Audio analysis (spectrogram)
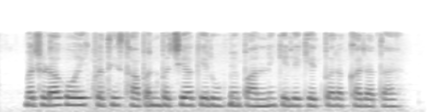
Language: Hindi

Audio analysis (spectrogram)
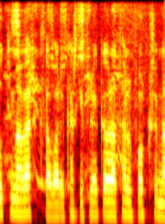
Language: Icelandic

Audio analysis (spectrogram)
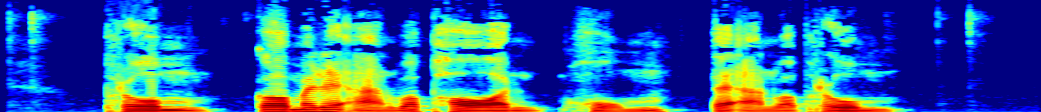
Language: Thai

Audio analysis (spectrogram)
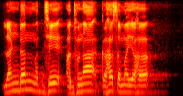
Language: Sanskrit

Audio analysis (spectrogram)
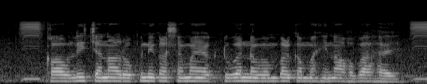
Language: Magahi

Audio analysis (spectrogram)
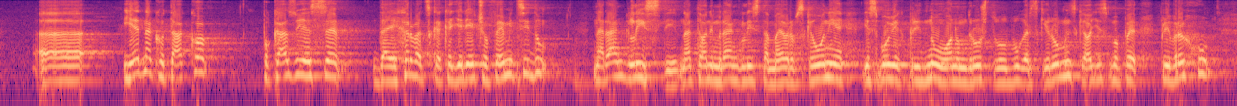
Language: Croatian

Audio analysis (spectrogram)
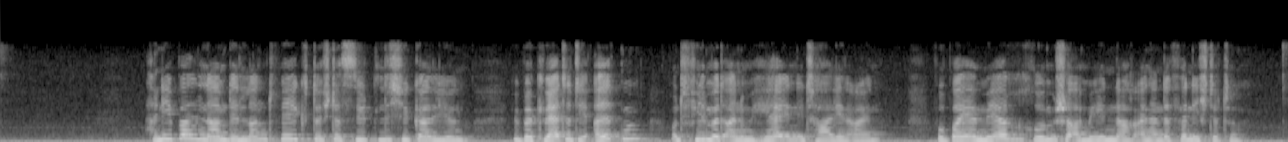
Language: German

